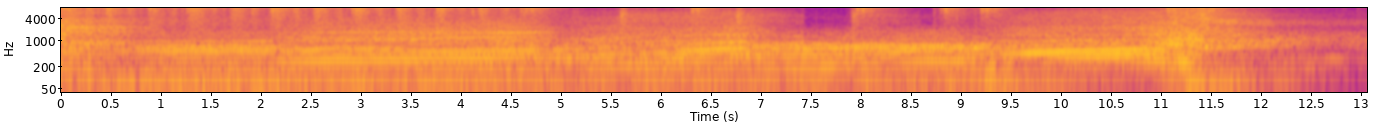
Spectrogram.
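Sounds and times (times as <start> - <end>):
car engine accelerating: 0.0 - 12.8.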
